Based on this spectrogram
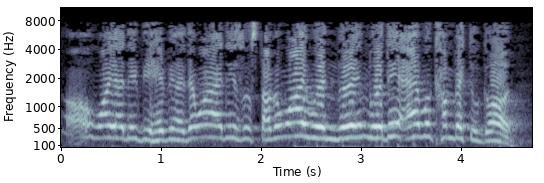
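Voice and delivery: high, pleading cry of a fretting parent; mock the anxious parent, voice climbing and swelling; worried parent's lament. Preacher imitating a worried parent, pleading and high. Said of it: "Some of you think that".

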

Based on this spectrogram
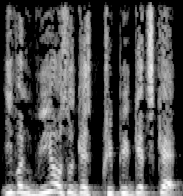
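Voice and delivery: high, loud mock scolding from the kids; high-pitched, insistent retold plea; protesting children. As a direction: imitate children urgently warning their dad. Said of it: "Then my children will say".

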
